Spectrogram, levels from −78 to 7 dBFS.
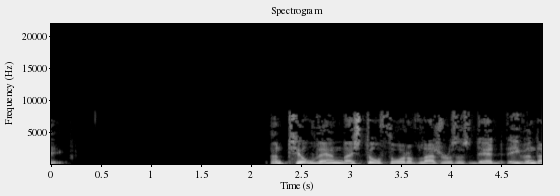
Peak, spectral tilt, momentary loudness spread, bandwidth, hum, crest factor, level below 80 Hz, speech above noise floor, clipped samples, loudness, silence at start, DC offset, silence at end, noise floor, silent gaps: -4 dBFS; -6 dB/octave; 8 LU; 8.4 kHz; none; 20 dB; -66 dBFS; 56 dB; under 0.1%; -23 LUFS; 0 s; under 0.1%; 0 s; -78 dBFS; none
